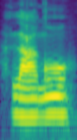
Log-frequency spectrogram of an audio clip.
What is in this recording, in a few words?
"laqu", Apatani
